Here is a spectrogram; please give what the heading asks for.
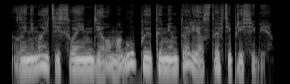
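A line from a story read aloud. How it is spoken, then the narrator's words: Hoarse voice. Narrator (Russian): хриплым сосноголосом сказал Арбузов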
